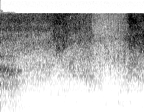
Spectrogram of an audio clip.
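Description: Hot water running and rinsing over someone, a soft, continuous hiss that swells slightly in places, with no talking.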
